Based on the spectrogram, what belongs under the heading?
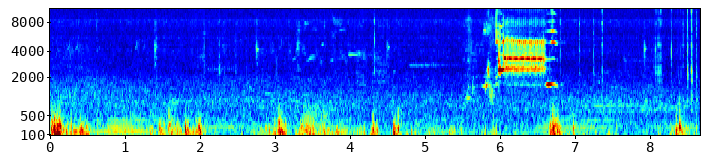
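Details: A male Red-winged Blackbird (Agelaius phoeniceus) at Grand Forks, North Dakota, on 8 May 2010, gives a single harsh, buzzy song: short opening notes, then a rattling trill about half a second long, over low rumbling wind noise.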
